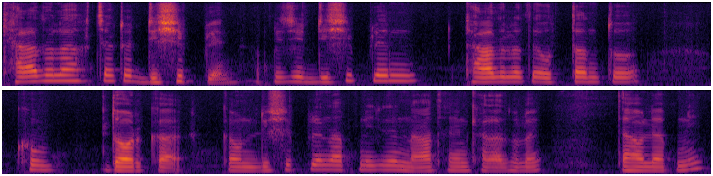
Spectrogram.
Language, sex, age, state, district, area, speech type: Bengali, male, 18-30, West Bengal, Murshidabad, urban, spontaneous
